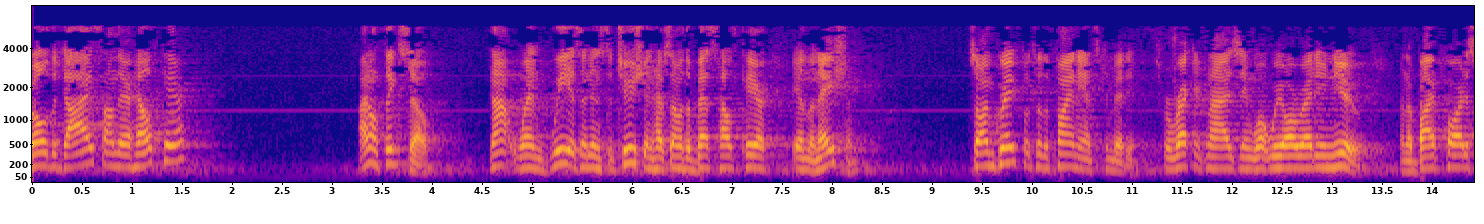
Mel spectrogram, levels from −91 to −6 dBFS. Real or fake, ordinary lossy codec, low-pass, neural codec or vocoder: real; MP3, 24 kbps; 7.2 kHz; none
